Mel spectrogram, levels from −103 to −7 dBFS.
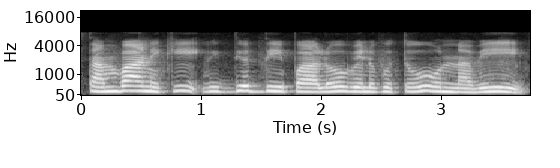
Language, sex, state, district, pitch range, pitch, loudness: Telugu, female, Telangana, Hyderabad, 195-215 Hz, 205 Hz, -15 LUFS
